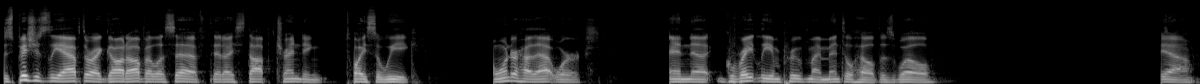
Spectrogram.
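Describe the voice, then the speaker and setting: A man's voice: mid-range voice, a little slow, pauses often, clean tone, dry recording, clean studio sound. Blunt, profane streamer man. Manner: profane, blunt, joking with chat. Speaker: streamer reacting to videos. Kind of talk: casual livestream chat.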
